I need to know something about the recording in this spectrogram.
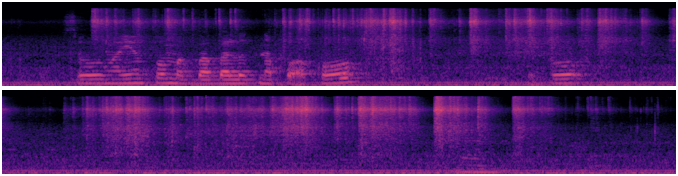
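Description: Aluminium foil crinkles and rustles as hands fold it.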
